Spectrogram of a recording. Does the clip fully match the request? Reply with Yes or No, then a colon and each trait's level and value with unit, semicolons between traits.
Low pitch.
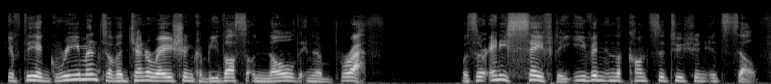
No: medium, 160 Hz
